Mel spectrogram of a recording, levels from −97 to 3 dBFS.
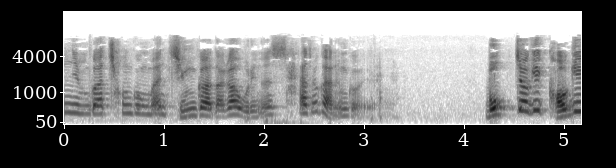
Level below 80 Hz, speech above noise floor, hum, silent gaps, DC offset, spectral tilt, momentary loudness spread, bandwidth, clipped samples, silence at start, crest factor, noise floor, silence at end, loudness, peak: -68 dBFS; 45 dB; none; none; under 0.1%; -3 dB/octave; 14 LU; 8.2 kHz; under 0.1%; 0 s; 22 dB; -68 dBFS; 0 s; -24 LUFS; -2 dBFS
